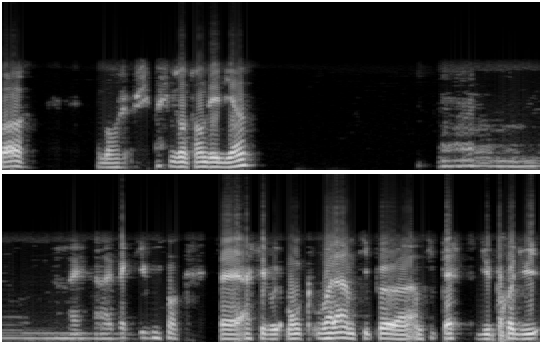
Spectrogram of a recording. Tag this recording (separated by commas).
Speech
